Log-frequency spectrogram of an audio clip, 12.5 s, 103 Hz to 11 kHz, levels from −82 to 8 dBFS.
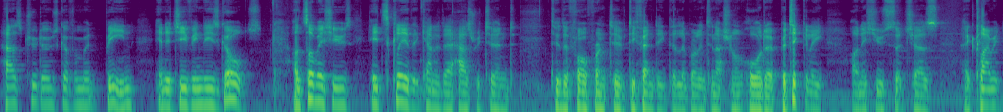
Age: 30-49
